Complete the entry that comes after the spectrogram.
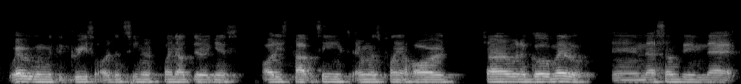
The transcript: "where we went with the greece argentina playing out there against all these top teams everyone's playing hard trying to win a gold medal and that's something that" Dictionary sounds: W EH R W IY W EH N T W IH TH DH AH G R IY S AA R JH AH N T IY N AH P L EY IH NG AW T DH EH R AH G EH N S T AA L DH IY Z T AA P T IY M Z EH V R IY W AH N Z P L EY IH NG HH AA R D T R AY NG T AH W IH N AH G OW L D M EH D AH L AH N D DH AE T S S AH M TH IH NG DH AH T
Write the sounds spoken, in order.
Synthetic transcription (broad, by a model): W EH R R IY W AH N W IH DH AH G R IY S AA R JH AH N S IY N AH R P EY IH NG AW T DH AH R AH G EH N S T AA L DH IY Z T AA P T IY M Z EH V R IY W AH N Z P L EY IH NG HH AA R D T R AY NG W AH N AH G OW D M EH D L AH N DH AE T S S AH M TH IH NG DH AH T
